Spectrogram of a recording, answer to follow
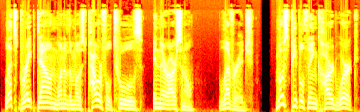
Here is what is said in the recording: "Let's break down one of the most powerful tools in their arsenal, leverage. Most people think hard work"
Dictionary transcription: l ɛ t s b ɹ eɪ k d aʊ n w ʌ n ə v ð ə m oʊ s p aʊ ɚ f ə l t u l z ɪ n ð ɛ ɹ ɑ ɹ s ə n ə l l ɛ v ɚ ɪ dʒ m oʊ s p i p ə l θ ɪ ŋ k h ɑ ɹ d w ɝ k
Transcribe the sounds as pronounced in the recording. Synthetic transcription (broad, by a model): l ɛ t s b ɹ eɪ k d aʊ n w ʌ n ə v ð ə m oʊ s p aʊ ɚ f l t u l z ɪ n ð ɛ ɹ ɑ ɹ s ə n l l ɛ v ɚ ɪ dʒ m oʊ s p i p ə l θ ɪ ŋ k h ɑ ɹ d w ɝ k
